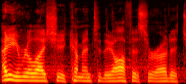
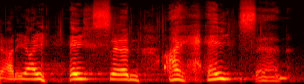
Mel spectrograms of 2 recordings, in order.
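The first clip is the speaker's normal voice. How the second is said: put-on, very slow, high, drawn-out tearful sobbing; 8 semitones higher than usual. A father retells what his daughter said while he held her, imitating her sobbing. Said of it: "and she was sobbing. She was going like".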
